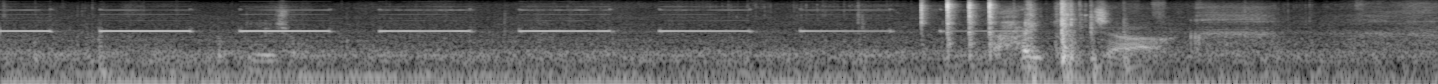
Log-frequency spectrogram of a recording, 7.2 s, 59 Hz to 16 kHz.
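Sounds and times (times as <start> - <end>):
car warning chime beeping as the driver stops the car: 0.0 - 5.2
low constant car engine and road rumble: 0.0 - 7.1
speech: 5.1 - 6.2.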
